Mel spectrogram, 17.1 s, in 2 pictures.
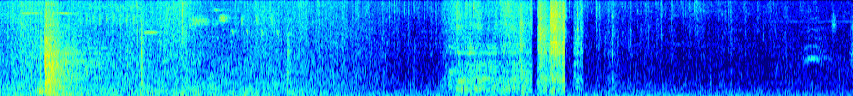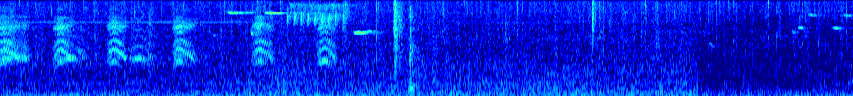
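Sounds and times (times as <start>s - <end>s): bird calling: 0.0s - 2.9s
faint outdoor background noise: 0.0s - 17.0s.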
